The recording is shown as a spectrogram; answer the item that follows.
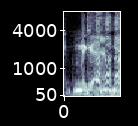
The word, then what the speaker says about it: Magan: How do I do in my pronunciation of Moncon Magan? – Yeah. You're good. McGann, yeah, all good.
